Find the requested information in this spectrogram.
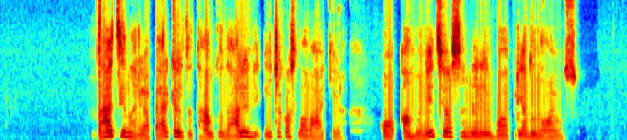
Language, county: Lithuanian, Vilnius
